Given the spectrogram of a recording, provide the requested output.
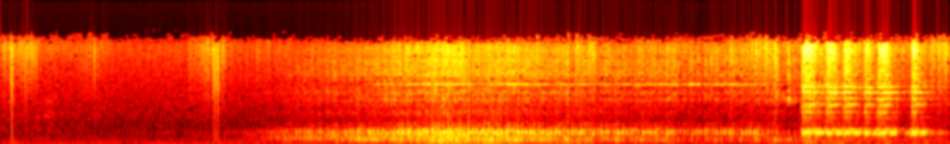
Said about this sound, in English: Shut off the engine.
